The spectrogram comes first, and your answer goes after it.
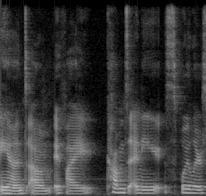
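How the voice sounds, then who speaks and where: Noticeable background noise is present. Over it, a woman talks with fairly even intonation. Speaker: book reviewer. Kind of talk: casual book review monologue. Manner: hesitant, many fillers.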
